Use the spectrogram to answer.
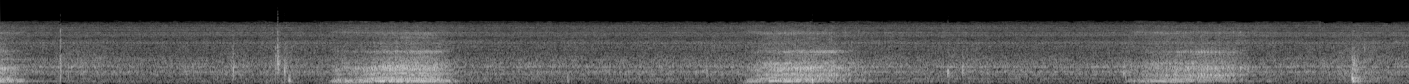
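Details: Very loud snoring: three slow, rough, fluttering snores on breathing in, about 15 breaths a minute, over steady room noise.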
